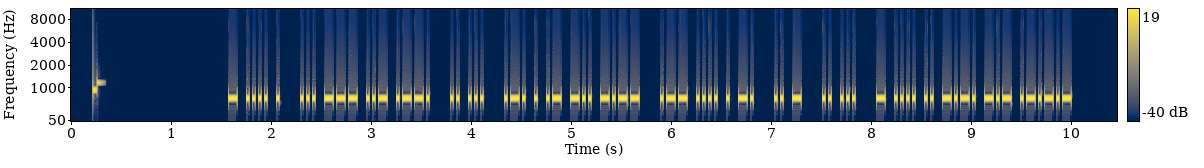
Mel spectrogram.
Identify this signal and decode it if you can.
Morse code, heard as a keyed tone, about 37 wpm, 700 Hz. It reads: THE SOUP IS READY WHEN IT IS THICK.
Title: Sentences from Top 1600 Words 40wpm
